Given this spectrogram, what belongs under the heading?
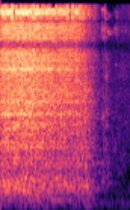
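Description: A sewing machine stitches a quilt made from old saris, a close, fast mechanical whir that runs for about a second before winding down and stopping.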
